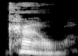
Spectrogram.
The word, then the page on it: cow: British English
